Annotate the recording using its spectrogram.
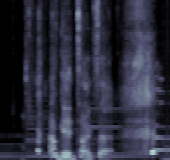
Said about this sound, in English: I'm getting tongue tied. Ooh, I'm sorry. I'm yawning, right?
